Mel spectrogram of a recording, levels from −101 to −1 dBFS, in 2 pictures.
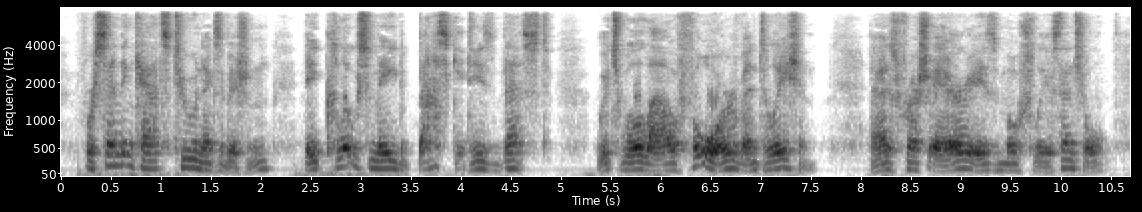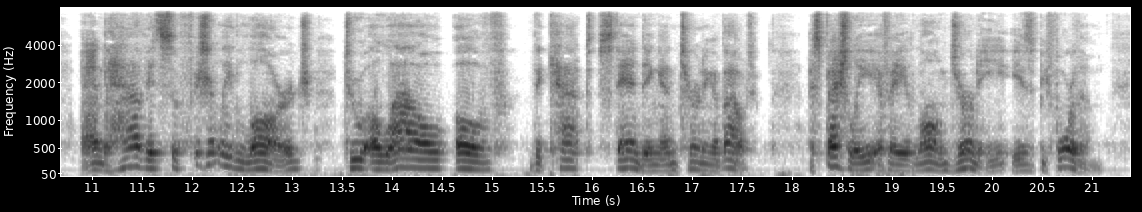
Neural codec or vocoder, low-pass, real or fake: none; 7.2 kHz; real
